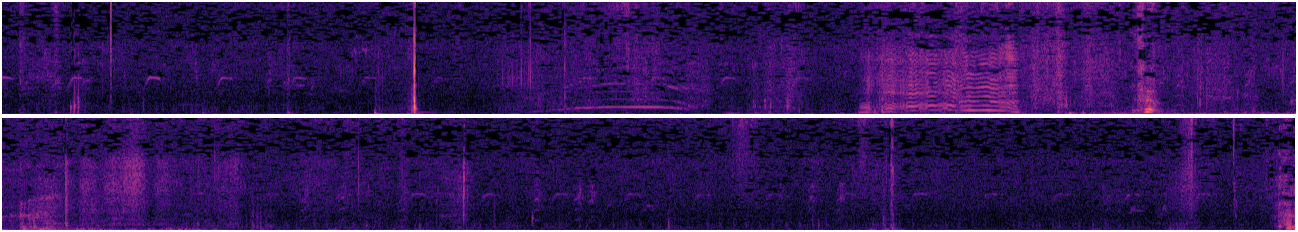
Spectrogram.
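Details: Goat in a village giving a few short, wavering bleats in the first half, one more drawn-out and shaky, over low rumbling background noise and scattered clicks.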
